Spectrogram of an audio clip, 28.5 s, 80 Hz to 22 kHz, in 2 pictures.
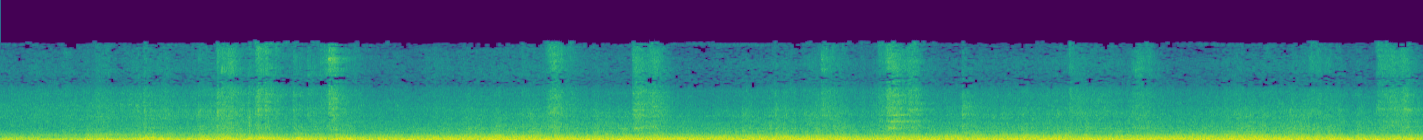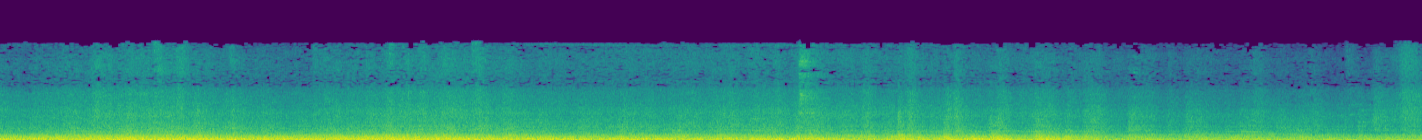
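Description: New York City Subway train of R68A cars accelerating out of a station and running past at close range: a loud, steady rumble of wheels and motors with sharp clacks over rail joints. It fades a few seconds before the end as the last car leaves.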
